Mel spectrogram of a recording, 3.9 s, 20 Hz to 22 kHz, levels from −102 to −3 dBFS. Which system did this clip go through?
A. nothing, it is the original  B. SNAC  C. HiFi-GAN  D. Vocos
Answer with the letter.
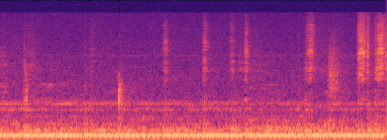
A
